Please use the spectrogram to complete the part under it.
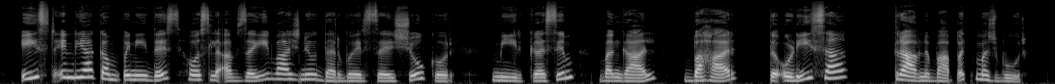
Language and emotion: Kashmiri, neutral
